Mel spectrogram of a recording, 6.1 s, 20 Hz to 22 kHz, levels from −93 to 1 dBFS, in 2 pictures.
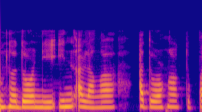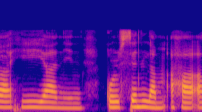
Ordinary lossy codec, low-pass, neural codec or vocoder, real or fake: Opus, 64 kbps; 7.2 kHz; none; real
